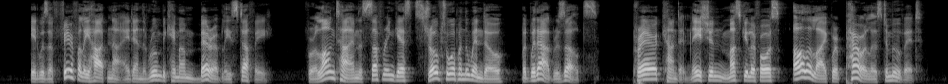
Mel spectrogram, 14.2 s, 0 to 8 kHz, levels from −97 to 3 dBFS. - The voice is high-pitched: No, low, 135 Hz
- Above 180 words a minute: No, average, 160 wpm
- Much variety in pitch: Yes, wide, 8.0 semitones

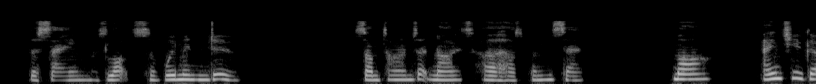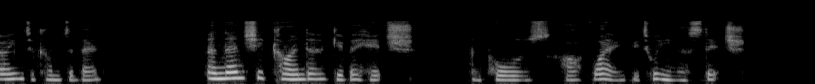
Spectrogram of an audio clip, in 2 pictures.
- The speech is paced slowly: Yes, slow, 130 wpm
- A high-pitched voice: Yes, high, 215 Hz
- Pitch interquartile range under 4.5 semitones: Yes, average, 3.2 semitones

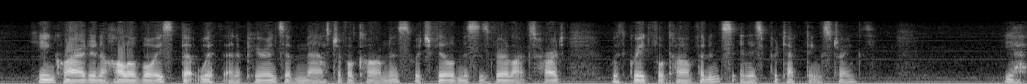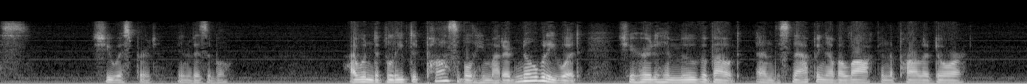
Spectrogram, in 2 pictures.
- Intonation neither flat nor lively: No, narrow, 1.9 semitones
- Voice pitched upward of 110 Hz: No, low, 100 Hz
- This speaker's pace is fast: No, average, 160 wpm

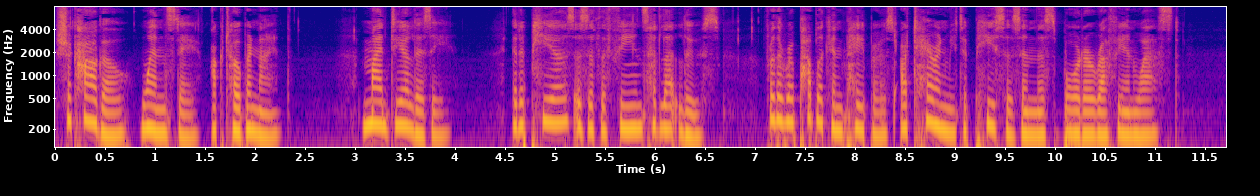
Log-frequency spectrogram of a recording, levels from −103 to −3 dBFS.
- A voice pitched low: No, high, 190 Hz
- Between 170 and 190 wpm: No, average, 155 wpm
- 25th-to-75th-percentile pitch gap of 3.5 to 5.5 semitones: Yes, average, 4.7 semitones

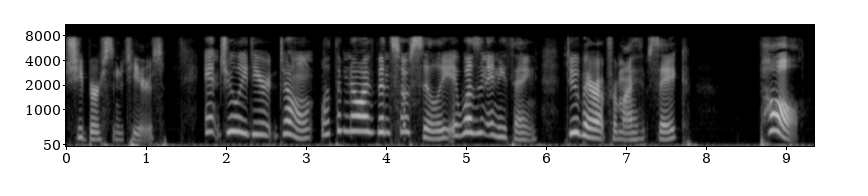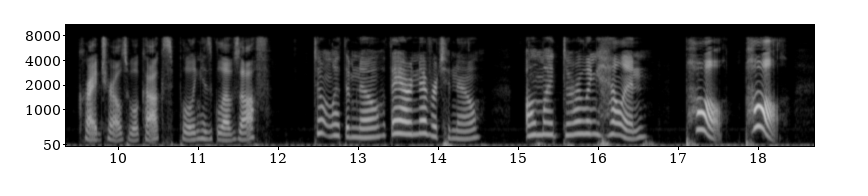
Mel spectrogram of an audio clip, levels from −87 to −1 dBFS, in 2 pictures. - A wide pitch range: Yes, wide, 8.5 semitones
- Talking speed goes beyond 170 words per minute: No, average, 155 wpm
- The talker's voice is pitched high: Yes, very high, 295 Hz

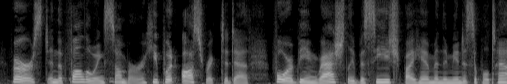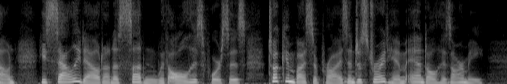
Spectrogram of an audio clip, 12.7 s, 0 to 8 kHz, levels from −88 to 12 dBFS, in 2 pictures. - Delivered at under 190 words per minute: No, average, 195 wpm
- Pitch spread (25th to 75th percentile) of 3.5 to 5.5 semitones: Yes, average, 4.5 semitones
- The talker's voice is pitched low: No, high, 190 Hz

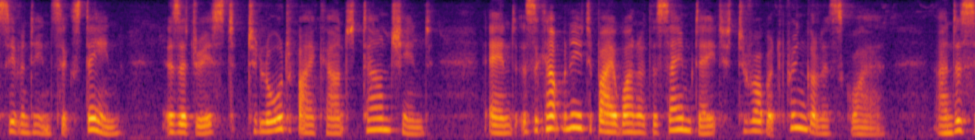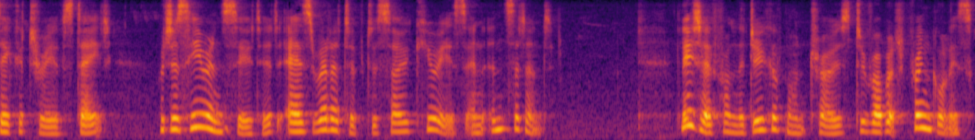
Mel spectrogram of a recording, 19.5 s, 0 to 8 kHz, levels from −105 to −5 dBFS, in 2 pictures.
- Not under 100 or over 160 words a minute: Yes, average, 140 wpm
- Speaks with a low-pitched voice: No, high, 190 Hz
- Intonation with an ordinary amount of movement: No, wide, 5.7 semitones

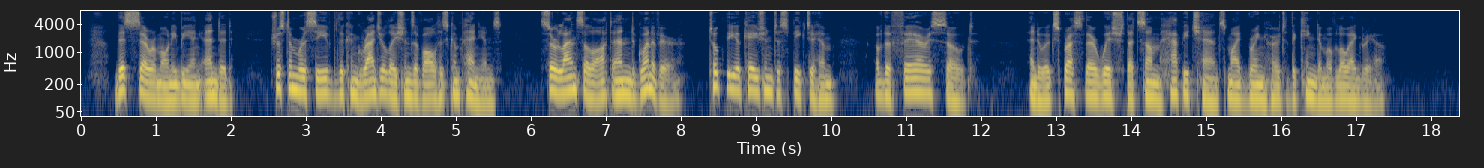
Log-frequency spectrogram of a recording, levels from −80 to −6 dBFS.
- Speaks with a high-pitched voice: No, low, 110 Hz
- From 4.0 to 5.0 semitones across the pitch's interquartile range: Yes, average, 4.4 semitones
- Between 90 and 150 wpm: Yes, average, 145 wpm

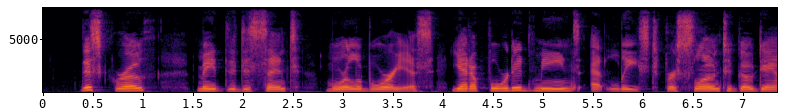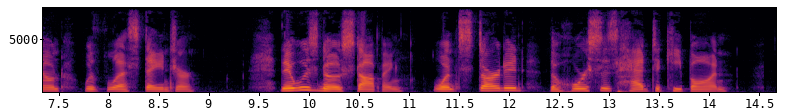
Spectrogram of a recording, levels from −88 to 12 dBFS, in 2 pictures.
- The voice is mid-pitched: Yes, medium, 170 Hz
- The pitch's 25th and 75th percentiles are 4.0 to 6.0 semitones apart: No, average, 2.7 semitones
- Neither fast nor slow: No, slow, 130 wpm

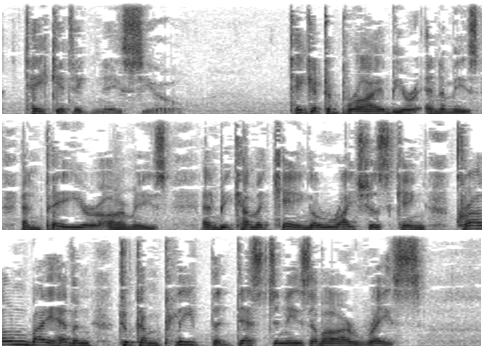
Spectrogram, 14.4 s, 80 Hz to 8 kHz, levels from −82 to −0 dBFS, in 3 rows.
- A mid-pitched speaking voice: Yes, medium, 145 Hz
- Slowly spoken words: Yes, slow, 125 wpm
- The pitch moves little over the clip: No, average, 3.2 semitones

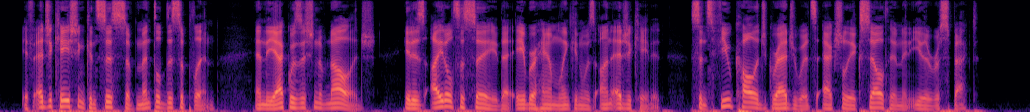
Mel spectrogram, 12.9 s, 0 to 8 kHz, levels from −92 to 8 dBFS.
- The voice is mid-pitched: No, low, 110 Hz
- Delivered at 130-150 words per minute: Yes, average, 145 wpm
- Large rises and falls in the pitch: No, average, 4.2 semitones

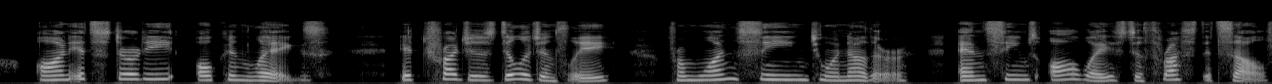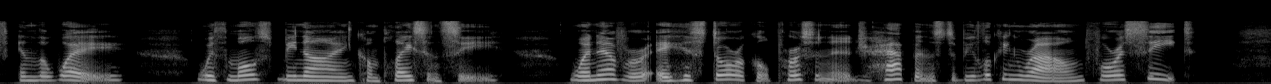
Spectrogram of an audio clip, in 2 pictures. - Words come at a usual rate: No, slow, 90 wpm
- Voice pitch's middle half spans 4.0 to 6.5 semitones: No, average, 3.0 semitones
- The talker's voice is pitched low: No, high, 200 Hz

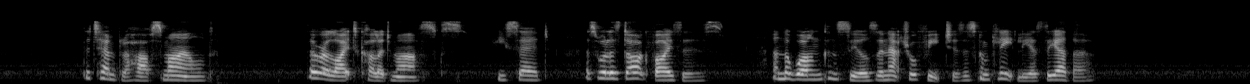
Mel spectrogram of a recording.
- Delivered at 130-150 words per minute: Yes, slow, 135 wpm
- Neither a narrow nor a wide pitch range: No, wide, 6.2 semitones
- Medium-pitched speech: No, high, 210 Hz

